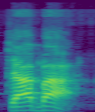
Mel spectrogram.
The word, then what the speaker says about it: Jabbar: We say Geb because we're talking in English. That's pronounced Jabbar.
